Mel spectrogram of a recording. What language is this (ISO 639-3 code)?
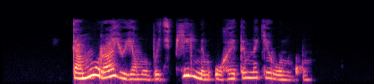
bel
